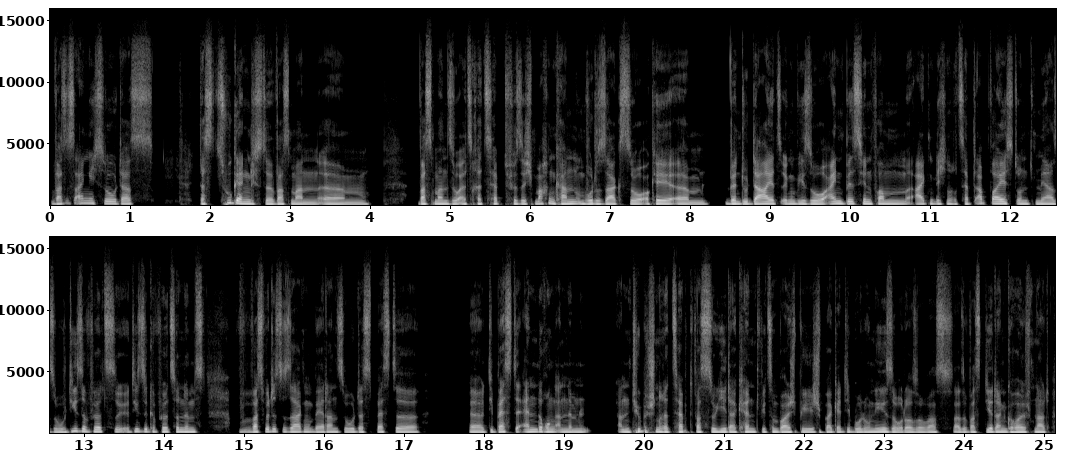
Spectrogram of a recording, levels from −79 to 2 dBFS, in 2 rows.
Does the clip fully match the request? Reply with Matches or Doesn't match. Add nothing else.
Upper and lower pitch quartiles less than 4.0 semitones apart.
Matches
